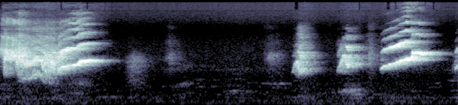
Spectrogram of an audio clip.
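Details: Javan myna singing in a training recording for caged birds: a long harsh squawk sliding downward, a pause of nearly two seconds, then three quick buzzy whistled notes.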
